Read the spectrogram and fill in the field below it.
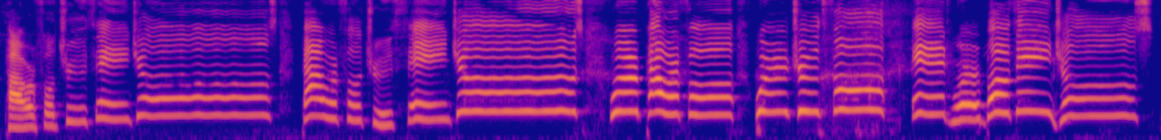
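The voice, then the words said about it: High falsetto sung jingle. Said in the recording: “I'm trying to do a jingle ... I'm amazed at your octaves, how high your voice goes ... falsetto”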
